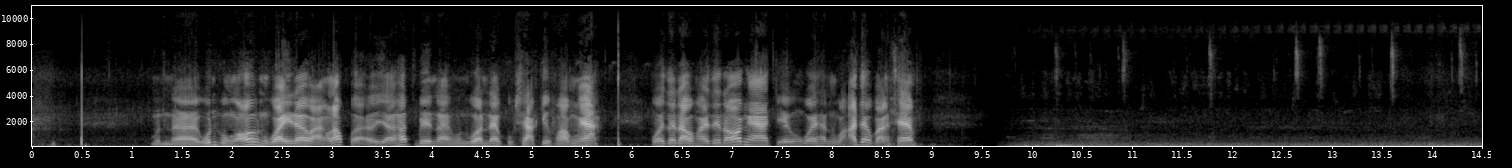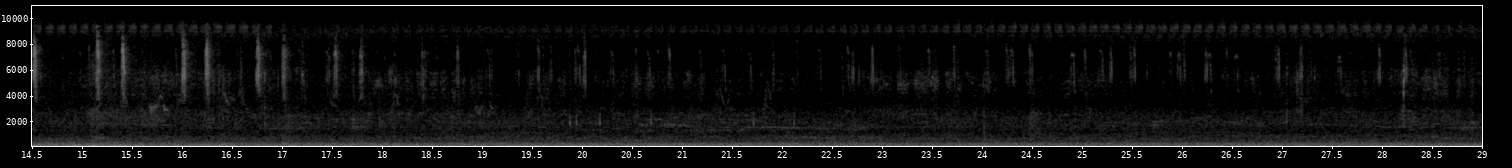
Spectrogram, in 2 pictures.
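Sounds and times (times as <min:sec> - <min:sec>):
low wind rumble: 0:08.4 - 0:29.0.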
